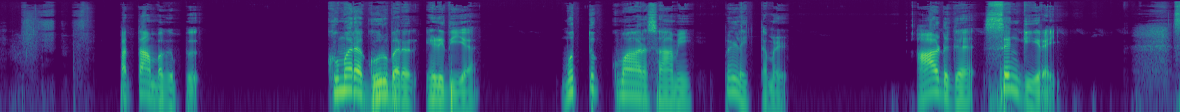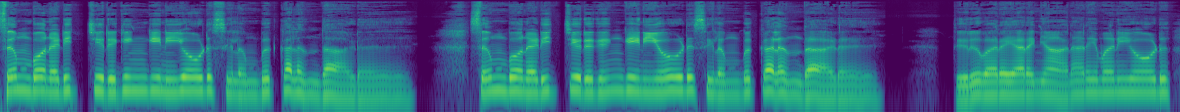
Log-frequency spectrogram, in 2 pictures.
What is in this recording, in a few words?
tamil memory poem; namma kalvi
